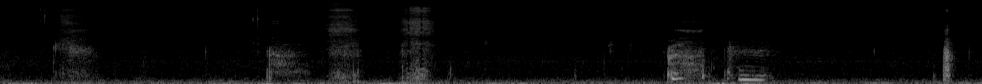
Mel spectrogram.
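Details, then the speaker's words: With a cold felt mostly in the throat: several short, breathy coughs, some in quick pairs, over quiet room noise; repeated coughing with a cold. "sorry sorry for all the coughing um this um whatever cold is really in my throat"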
